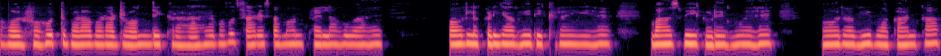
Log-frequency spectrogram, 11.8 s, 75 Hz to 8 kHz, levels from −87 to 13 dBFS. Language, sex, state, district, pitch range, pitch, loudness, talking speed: Hindi, female, Uttar Pradesh, Deoria, 205-215 Hz, 210 Hz, -17 LUFS, 150 wpm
